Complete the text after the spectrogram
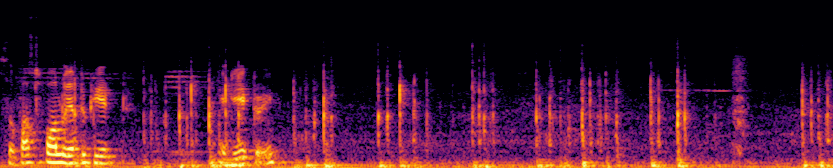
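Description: Keys click on a keyboard in short bursts.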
